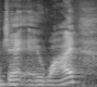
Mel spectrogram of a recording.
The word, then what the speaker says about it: Jae: Diane Nelson is pronounced just exactly like J. It's just J-A-E instead.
